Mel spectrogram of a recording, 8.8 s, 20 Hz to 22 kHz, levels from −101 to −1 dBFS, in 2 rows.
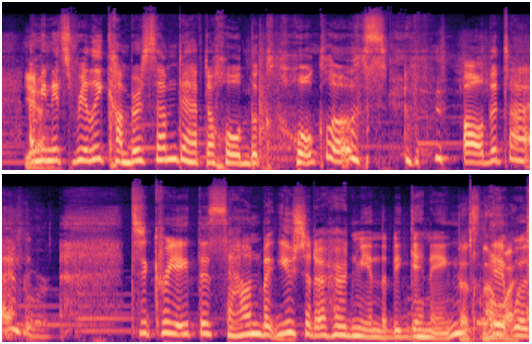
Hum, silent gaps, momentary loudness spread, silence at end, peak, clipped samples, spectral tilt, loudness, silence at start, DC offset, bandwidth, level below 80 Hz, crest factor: none; none; 8 LU; 0 s; 0 dBFS; under 0.1%; -4 dB/octave; -16 LUFS; 0 s; under 0.1%; 17 kHz; -50 dBFS; 16 dB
